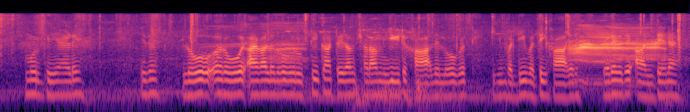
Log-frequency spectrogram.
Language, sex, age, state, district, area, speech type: Dogri, male, 18-30, Jammu and Kashmir, Kathua, rural, spontaneous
